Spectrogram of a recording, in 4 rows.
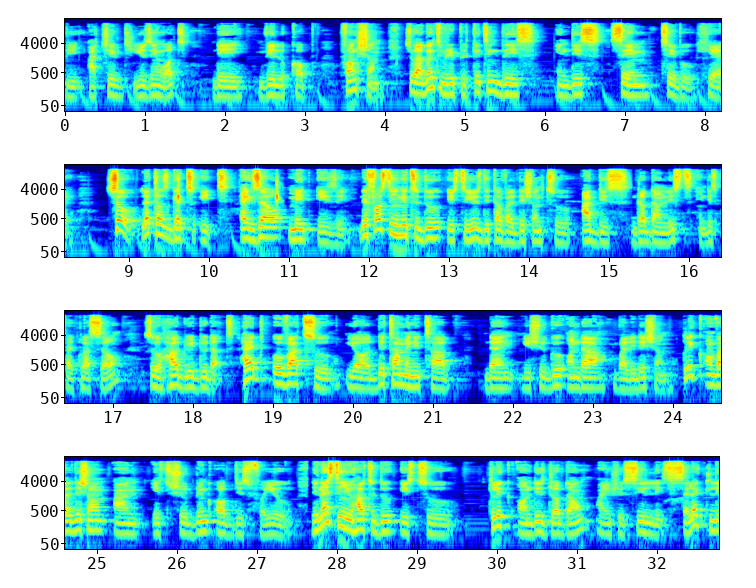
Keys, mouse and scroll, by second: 1.2 click, 2.1 click, 3.5 click, 5.1 click, 5.9 click, 6.9 click, 7.5 click, 8.2 click, 12.5 click, 16.3 click, 19.0 click, 20.7 click, 24.0 click, 25.9 click, 30.3 click, 32.3 click.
